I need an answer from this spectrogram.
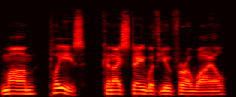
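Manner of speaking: ordinary delivery, nothing marked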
